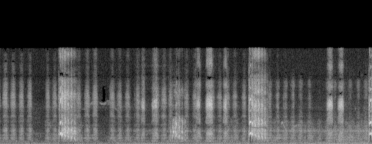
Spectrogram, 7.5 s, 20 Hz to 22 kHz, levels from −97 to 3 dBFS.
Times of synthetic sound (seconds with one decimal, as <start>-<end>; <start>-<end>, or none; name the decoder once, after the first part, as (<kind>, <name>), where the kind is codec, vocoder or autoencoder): 2.7-3.4 (autoencoder, DAC-VAE)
